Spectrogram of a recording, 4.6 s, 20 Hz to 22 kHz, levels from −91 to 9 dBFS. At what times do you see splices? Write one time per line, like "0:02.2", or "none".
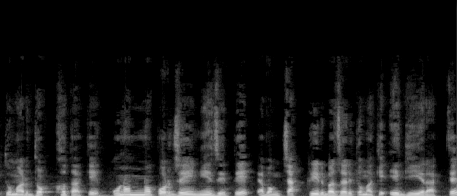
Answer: none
